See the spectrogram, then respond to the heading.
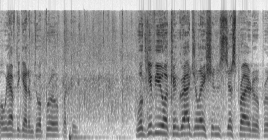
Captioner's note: applause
